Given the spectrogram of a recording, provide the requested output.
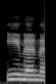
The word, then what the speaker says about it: Ihnen: my last name is Ihnen and it's spelled i-h-n-e-n so at mezzo Ihnen and that brings me to number two count and clap.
